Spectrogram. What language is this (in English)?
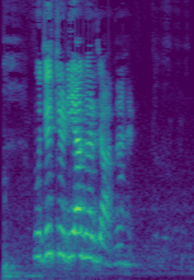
Urdu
